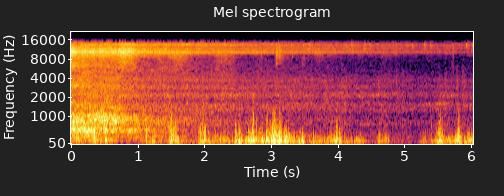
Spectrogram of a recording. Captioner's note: windy; windy, Again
